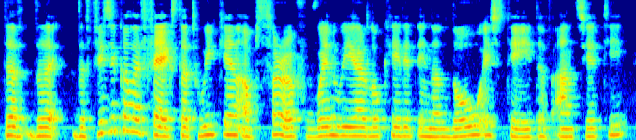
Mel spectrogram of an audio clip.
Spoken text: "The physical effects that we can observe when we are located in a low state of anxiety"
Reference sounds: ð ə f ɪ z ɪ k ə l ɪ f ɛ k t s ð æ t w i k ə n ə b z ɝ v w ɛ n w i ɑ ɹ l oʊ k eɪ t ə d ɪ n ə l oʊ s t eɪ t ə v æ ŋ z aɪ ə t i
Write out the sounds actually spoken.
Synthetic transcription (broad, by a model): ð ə f ɪ z ɪ k ə l ɪ f ɛ k t s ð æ t w i k ə n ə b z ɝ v w ɛ n w i ɑ ɹ l oʊ k eɪ t ə d ɪ n ə l oʊ s t eɪ t ə v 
